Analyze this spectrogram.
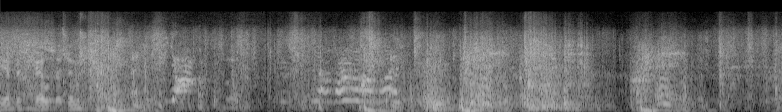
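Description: Men scuffle and grunt as bodies thud together.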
